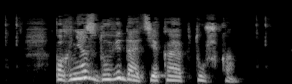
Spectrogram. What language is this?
Belarusian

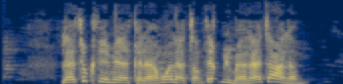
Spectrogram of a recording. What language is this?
Arabic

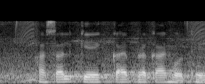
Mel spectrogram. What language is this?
Chhattisgarhi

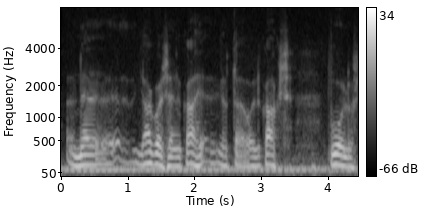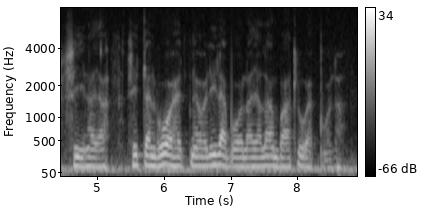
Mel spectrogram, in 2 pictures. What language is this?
Finnish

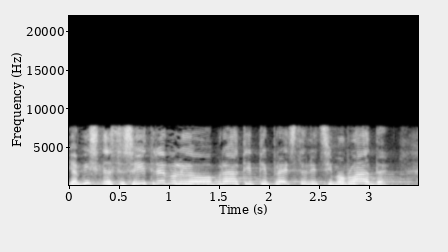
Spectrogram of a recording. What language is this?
Croatian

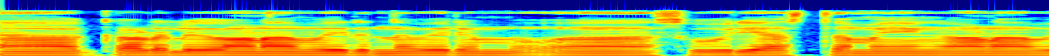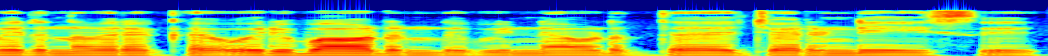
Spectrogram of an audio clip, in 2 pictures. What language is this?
Malayalam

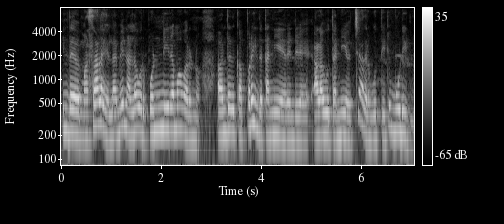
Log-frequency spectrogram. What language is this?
Tamil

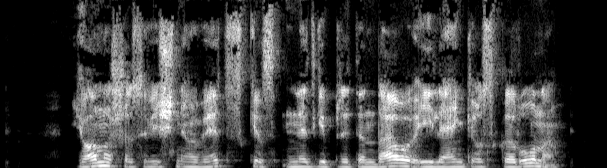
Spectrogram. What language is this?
Lithuanian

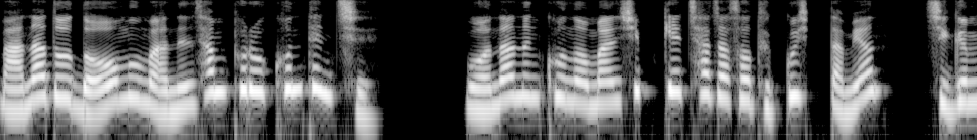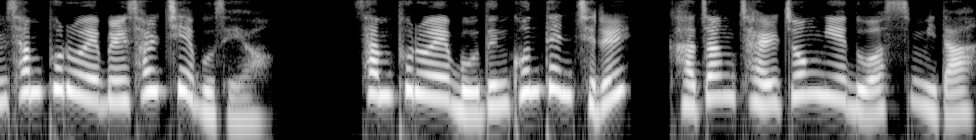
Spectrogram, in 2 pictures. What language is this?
Korean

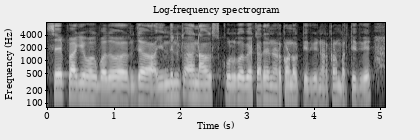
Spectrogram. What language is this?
Kannada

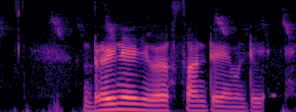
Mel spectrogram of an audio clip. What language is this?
Telugu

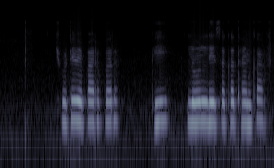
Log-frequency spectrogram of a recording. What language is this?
Chhattisgarhi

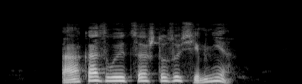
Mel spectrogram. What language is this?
Belarusian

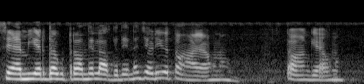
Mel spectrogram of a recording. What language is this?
Punjabi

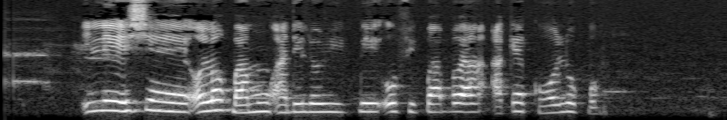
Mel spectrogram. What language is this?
Yoruba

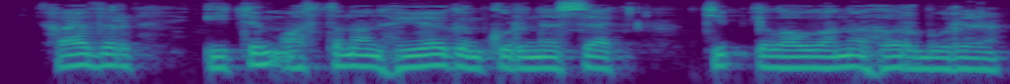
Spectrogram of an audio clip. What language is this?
Bashkir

